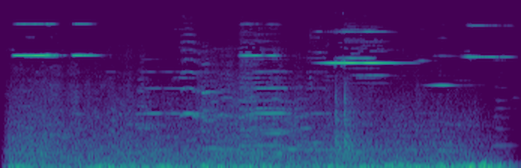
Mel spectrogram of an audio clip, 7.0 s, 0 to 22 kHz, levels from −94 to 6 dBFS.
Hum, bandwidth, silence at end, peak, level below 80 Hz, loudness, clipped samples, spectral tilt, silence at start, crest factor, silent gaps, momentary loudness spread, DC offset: none; 14 kHz; 0.1 s; -24 dBFS; -50 dBFS; -33 LUFS; under 0.1%; 0.5 dB/octave; 0.1 s; 16 dB; none; 25 LU; under 0.1%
